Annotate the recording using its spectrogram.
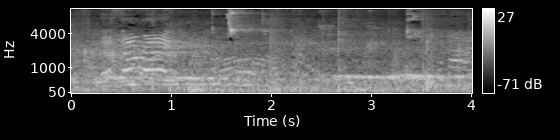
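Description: A basketball bouncing on a hardwood gym floor, with players' voices and shouts mixed in.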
